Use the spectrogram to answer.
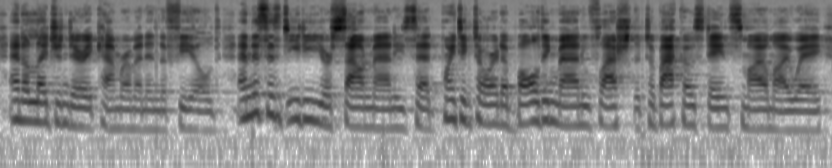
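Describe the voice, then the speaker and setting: A woman author reading aloud from her own memoir in a lively storytelling manner. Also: on the low side. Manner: lively storytelling with occasional restarts.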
